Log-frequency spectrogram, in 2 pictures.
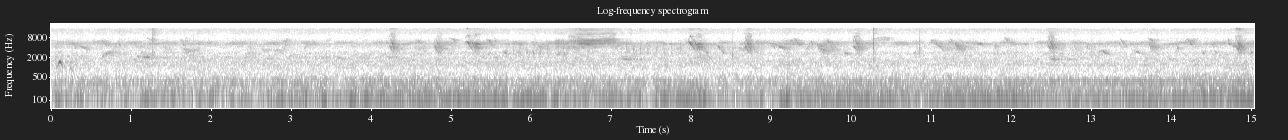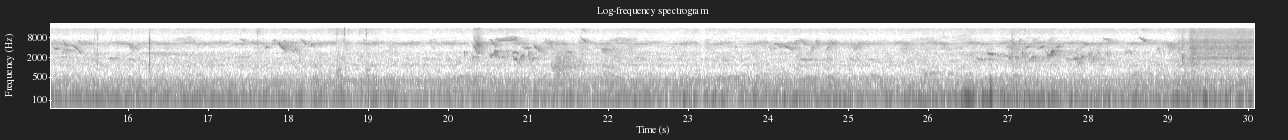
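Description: Outdoor ambience: a steady low rumble with many short, scattered bird chirps and calls.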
